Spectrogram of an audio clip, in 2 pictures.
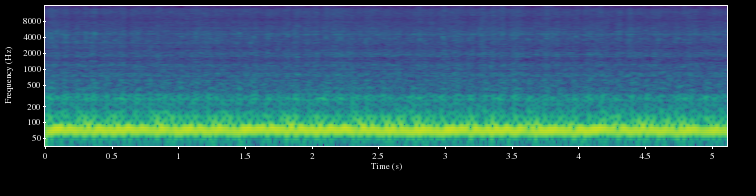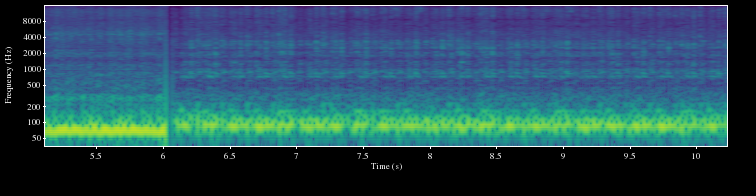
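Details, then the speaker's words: Dodge Challenger V8 at idle before the repair: loud deep lopey exhaust with a loose metallic rattle caused by loose clamps on the headers. The headers were later fixed. "as far as what the car sounded like before the exhaust was fixed the headers were fixed you can hear that rattle so check that out"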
